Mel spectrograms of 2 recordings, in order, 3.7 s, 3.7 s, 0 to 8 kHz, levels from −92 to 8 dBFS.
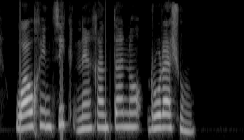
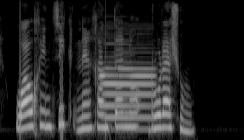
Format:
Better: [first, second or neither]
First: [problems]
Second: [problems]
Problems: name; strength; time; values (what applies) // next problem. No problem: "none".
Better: first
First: none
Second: background sound (Wind instrument, woodwind instrument); 5 dB below the speech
